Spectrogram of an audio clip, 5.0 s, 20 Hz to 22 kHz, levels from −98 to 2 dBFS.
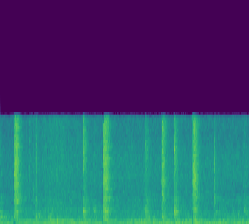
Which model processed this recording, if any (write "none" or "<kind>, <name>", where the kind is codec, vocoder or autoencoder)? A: none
